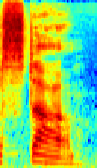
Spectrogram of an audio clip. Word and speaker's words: star: Imagine you have like the symbol star. And the consonant root in this case would be S, T, and R. I'm going to ignore the fact that you don't really pronounce the R, but let's assume that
